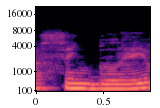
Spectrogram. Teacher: a penúltima sílaba é a mais forte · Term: paroxítona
